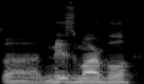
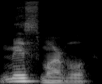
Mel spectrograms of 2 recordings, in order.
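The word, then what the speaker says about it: Ms. Marvel: up were like Doctor Strange spider-man Miles Morales MS marvel this is the part of the review that stops because I mentioned the name of Kamala Khan her name is pronounced MS Marvel pronounced to get miss Marvel would be inaccurate he used to be ignorant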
